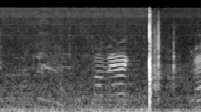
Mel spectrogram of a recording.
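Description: Softball bat striking a pitched ball: one sharp crack about one and a half seconds in. It is solid contact on a long hit that onlookers immediately call gone.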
